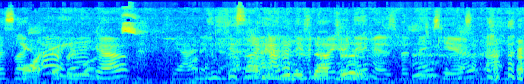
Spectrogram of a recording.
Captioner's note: idle chatting, laughing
